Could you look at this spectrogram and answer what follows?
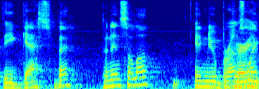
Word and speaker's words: Gaspé: Now, despite that France being so low in your DNA, your ancestry does link you to the, am I pronouncing this right, the Gaspé Peninsula in New Brunswick.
